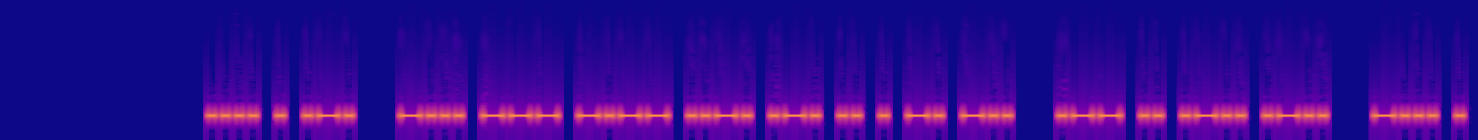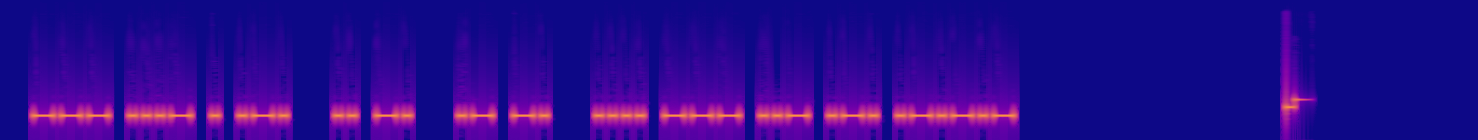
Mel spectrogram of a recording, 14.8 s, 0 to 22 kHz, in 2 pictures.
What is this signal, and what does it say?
Morse code, heard as a keyed tone, about 34 wpm, 700 Hz. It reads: HER BOYFRIEND WILL BE OVER IN AN HOUR.
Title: Sentences from Top 1000 Words - Review Part 5 - 35wpm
